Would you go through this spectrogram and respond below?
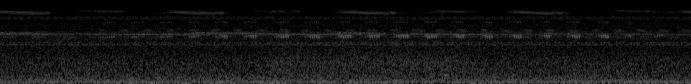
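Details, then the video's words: Autumn crickets in a forest, calling together with various other insects: short pulsed chirps repeat steadily at a mid-high pitch, with thin high trills above, over a constant rushing stream of valley water. "가을 귀뚜라미 소리"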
